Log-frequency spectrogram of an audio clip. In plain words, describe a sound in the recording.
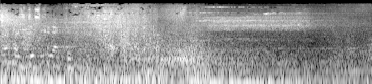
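Magic blasts and explosions crackle and boom in a fight.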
